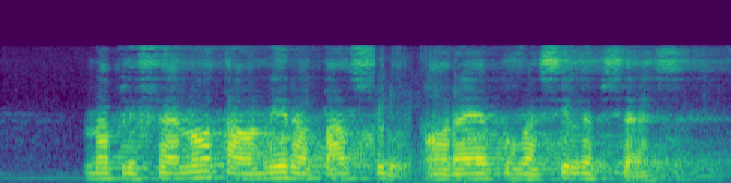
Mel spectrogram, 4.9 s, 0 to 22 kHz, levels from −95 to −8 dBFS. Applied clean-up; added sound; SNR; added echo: neural separator model SepFormer DNS4.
